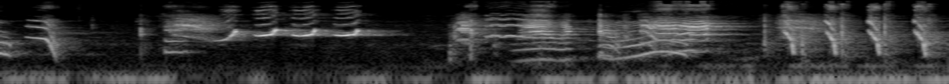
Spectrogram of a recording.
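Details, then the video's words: Indoors, a talking parrot mixes a sharp squawk and a short run of thin repeated whistles with rapid chattering, speech-like syllables, and a steady low hum underneath. "Talking Parrot"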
